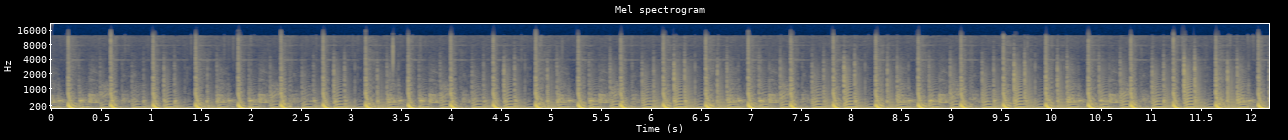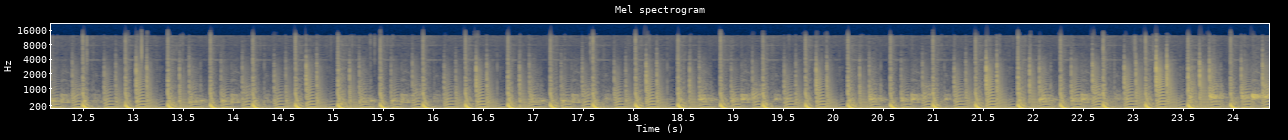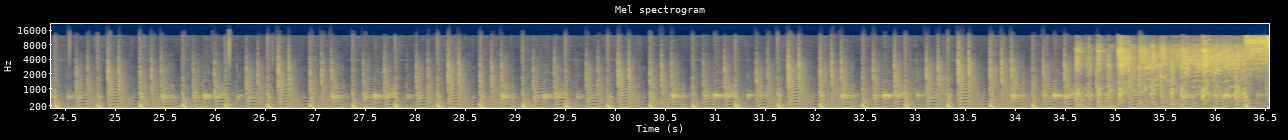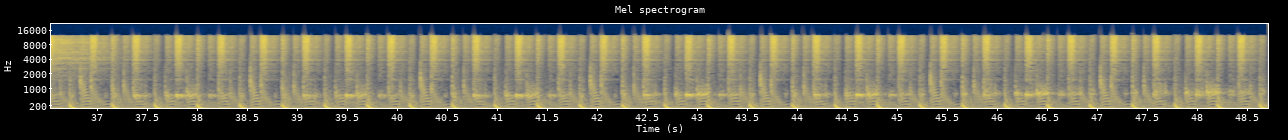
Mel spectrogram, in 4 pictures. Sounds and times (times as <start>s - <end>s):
Techno: 0.0s - 48.7s.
